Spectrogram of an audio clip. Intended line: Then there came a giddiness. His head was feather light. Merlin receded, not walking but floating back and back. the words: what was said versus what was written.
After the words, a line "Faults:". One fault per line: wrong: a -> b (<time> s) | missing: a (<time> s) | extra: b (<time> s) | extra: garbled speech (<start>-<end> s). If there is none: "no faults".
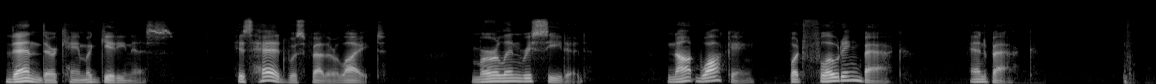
Then there came a giddiness. His head was feather light. Merlin receded, not walking but floating back and back.
Faults:
no faults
